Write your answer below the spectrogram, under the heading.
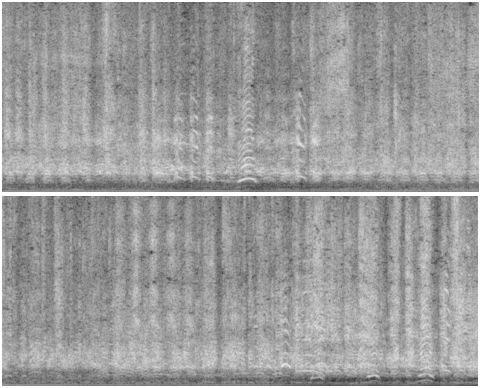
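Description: A large flock of domestic geese and ducks calling: many short honks overlap without a break.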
